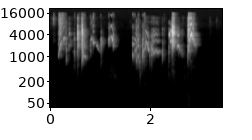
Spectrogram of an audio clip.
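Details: Budgerigars kept as pets warbling in quick clustered chirps and squeaks, a brief pause, then more wavering chatter ending in two sharp, louder squeaks.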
